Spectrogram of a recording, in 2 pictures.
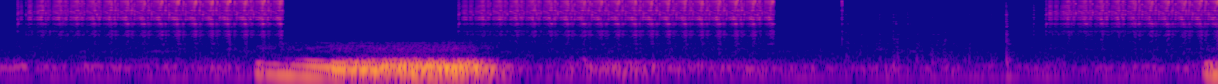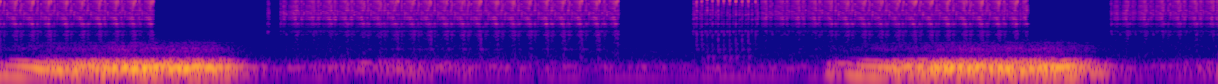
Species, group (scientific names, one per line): Parnassiana parnassica
Orthoptera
